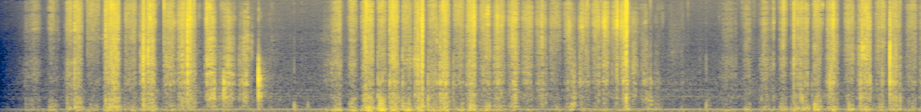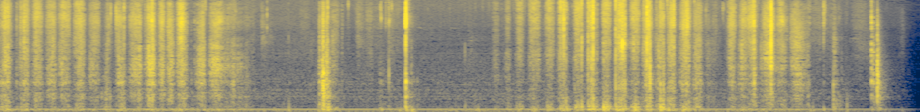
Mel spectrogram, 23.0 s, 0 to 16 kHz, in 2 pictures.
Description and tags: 14 Slicing lemon
CZ, Czech, Pansk, Panska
